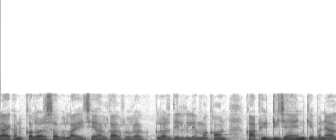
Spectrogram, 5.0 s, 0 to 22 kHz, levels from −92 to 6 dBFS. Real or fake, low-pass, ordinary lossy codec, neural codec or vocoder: real; 7.2 kHz; none; none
